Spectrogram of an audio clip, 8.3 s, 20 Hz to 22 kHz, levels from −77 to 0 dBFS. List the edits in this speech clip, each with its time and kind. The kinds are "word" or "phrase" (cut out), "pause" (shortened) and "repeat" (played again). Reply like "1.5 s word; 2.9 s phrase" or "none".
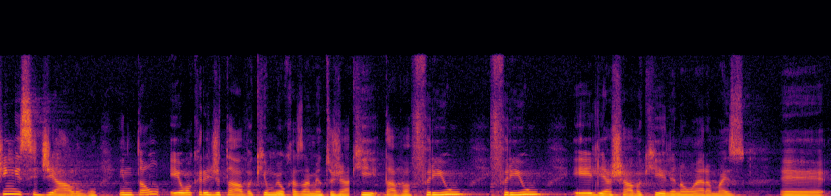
3.5 s word; 4.9 s repeat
